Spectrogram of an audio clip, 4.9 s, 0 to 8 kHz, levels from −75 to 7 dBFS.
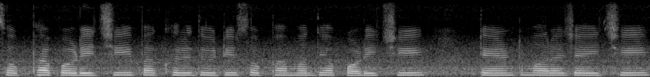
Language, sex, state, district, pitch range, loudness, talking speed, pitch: Odia, female, Odisha, Malkangiri, 225-235 Hz, -18 LUFS, 125 wpm, 230 Hz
